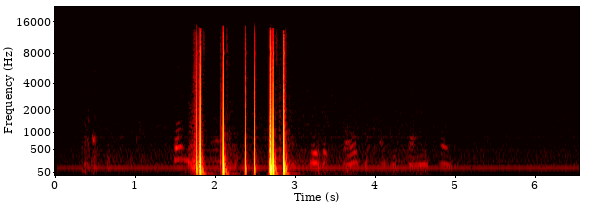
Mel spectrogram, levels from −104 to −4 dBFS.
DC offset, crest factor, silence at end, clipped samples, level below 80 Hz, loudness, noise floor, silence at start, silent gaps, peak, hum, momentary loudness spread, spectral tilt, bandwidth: under 0.1%; 34 dB; 3.65 s; under 0.1%; -48 dBFS; -32 LUFS; -89 dBFS; 1.8 s; none; -4 dBFS; none; 14 LU; -6 dB/octave; 13.5 kHz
